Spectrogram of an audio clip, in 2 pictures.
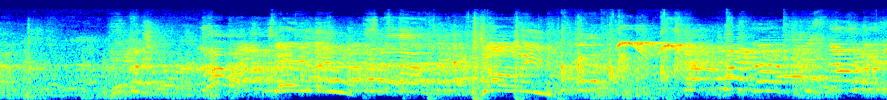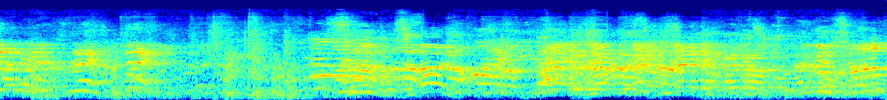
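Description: A crowd shouts and cheers loudly throughout.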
